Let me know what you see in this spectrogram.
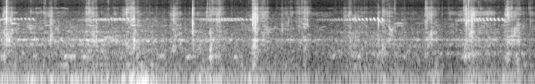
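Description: A small bird's short, high trilled call, repeated about every one and a half seconds, over a low rumble and scattered sharp clicks, the rumble loudest about two seconds in.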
